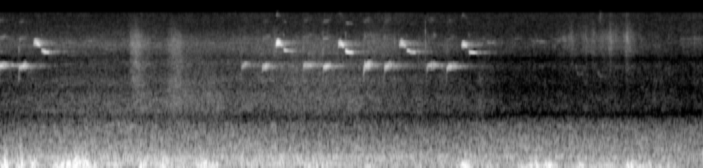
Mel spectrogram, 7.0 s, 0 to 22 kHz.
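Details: Great tit, garden bird in Weener, East Frisia, northwest Germany, March 2023, giving scattered high two-note phrases spaced out over several seconds against loud low-pitched background rumble.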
